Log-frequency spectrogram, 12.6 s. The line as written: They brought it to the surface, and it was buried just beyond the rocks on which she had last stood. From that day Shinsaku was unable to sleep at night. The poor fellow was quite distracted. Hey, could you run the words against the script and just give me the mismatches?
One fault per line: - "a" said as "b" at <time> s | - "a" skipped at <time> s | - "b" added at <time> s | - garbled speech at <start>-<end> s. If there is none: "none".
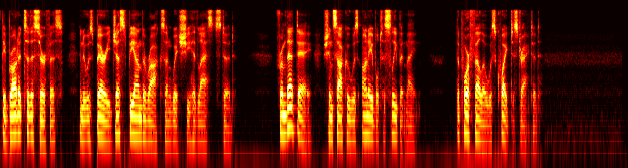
none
